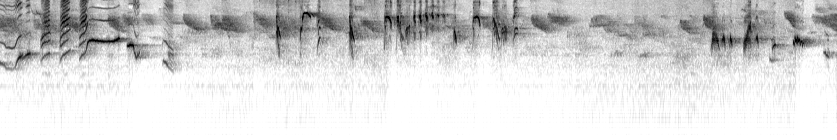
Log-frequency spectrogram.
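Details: Orange-headed thrush singing in a master recording for training songbirds, a long varied stream of looping whistles, rapid chattering bursts and high trills, loud and continuous.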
